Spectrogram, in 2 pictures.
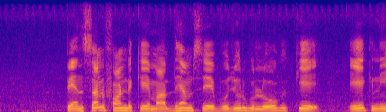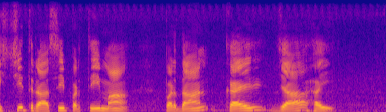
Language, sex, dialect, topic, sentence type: Magahi, male, Central/Standard, agriculture, statement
